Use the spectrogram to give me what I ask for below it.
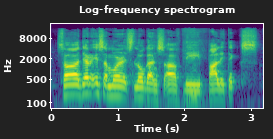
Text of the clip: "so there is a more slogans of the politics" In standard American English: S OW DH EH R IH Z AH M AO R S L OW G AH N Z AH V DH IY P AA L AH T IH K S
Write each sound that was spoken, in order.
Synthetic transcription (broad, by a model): S OW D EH R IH S AH M AO R S L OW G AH N S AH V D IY P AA L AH T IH K S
